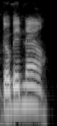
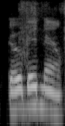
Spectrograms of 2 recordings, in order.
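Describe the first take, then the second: First: Emphatic. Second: Said in the usual way. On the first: Shown as a demonstration.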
